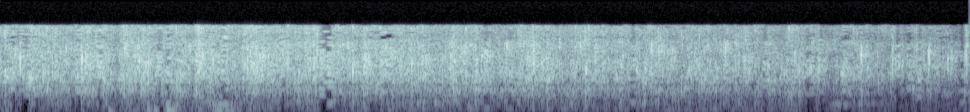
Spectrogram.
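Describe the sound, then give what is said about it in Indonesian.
Applause from an audience at a religious talk, urged to clap louder: a sustained, dense rattle of hands lasting about five seconds at an even, moderate level with little change. “Sekali lagi tepuk tangan lebih keras untuk Tejo.”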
